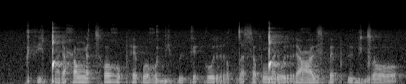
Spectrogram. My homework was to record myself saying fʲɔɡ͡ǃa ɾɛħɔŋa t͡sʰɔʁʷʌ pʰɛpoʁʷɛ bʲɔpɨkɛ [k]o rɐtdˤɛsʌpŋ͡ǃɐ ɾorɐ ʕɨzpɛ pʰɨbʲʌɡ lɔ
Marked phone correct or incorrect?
correct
